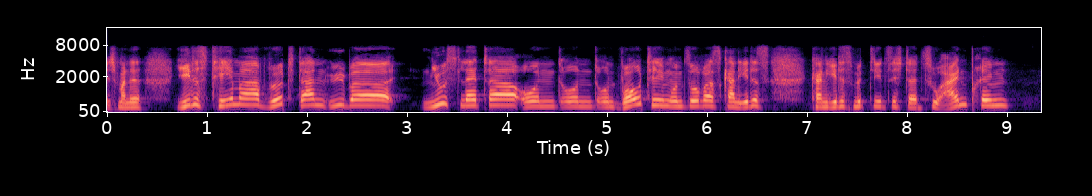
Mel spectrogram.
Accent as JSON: {"language": "German", "town": "Frankfurt am Main", "region": "Hesse", "country": "Germany", "tie": "born or raised there", "said": "Und dann komme ich aus Frankfurt am Main. Ich bin hier auch groß geworden."}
